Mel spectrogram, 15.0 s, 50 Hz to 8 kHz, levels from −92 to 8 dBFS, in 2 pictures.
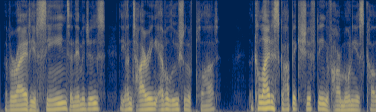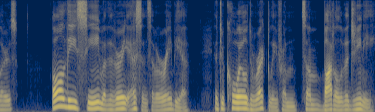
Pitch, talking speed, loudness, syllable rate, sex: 125 Hz, 145 wpm, -20 LUFS, 5.0 syllables/s, male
